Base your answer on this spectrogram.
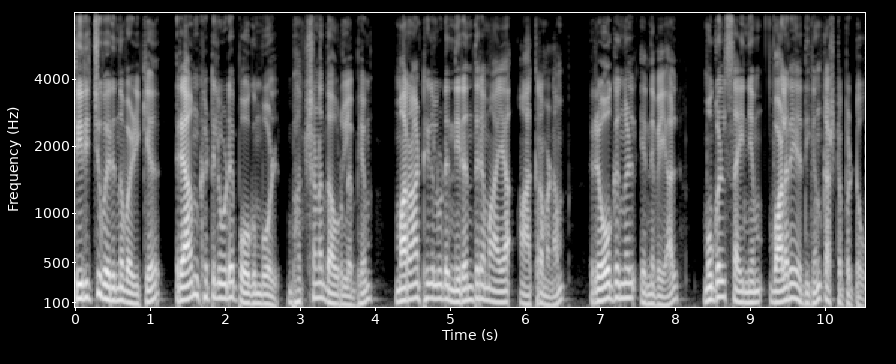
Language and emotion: Malayalam, neutral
